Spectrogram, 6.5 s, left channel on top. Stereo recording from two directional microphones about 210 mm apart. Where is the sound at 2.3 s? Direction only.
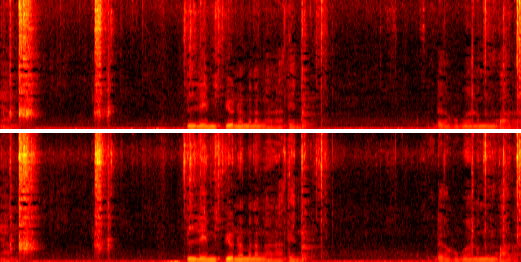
15° right (ahead or behind).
